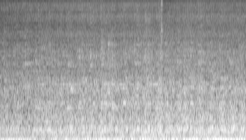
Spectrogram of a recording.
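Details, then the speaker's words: Old Suburban with a swapped-in Silverado engine, new fuel system and exhaust, on its first run in decades, with an old fuel filter and a bent power steering pulley: steady low rumble, even beat, no knocks or misses. Normal running. "hey it runs it runs well that's what matters"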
